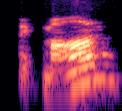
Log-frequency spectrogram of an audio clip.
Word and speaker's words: McMahan: I'm very pleased to welcome Professor McMahan. I'm told that that's the British pronunciation as opposed to the less faithful American pronunciation.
